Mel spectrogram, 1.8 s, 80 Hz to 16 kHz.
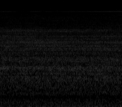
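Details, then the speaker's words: Dyson Supersonic HD01 hair dryer, previously dead with three flashing white lights, test-run after disassembly: even steady air rush with faint high motor whine, no rattles or cutting out, blowing hot air; motor and heating element work. "I mean you can probably hear it but that's yeah I mean it's working and it's blowing hot air so the heating element works too"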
